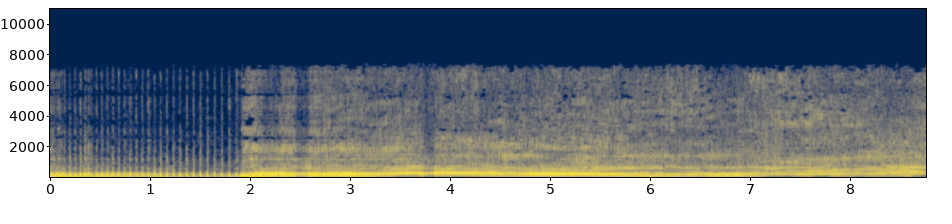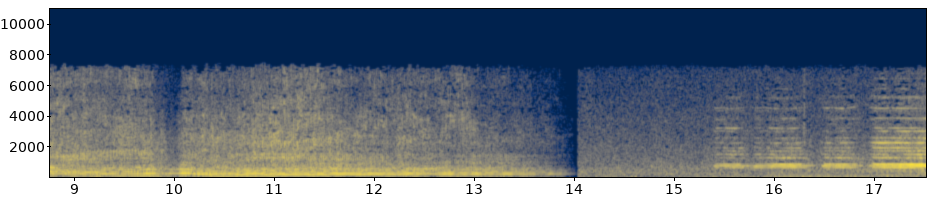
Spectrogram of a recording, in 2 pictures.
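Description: Toyota Corolla KE55's four-cylinder engine revving up and down under hard driving, its pitch rising and falling in several swells, with abrupt breaks between takes. Near the end it cuts off suddenly and gives way to a set of steady tones.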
